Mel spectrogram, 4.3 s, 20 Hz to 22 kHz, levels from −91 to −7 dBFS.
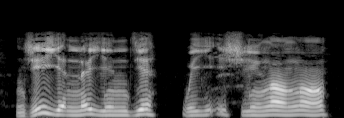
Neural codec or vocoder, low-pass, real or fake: none; 7.2 kHz; real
